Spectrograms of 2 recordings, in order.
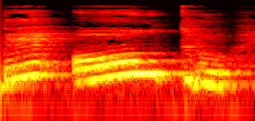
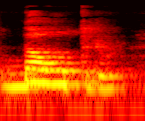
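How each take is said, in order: First: The two words are said separately, keeping both vowels. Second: The words merge into one, dropping the first vowel. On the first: "ao invés de escrever de outro" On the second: "só o de mesmo, sem o e, apóstrofo"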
